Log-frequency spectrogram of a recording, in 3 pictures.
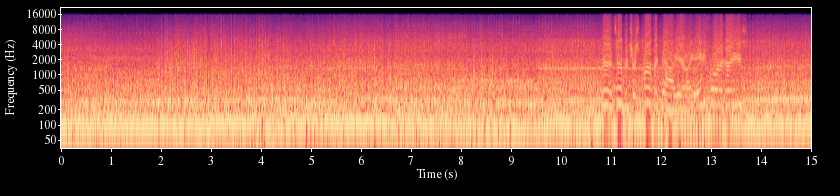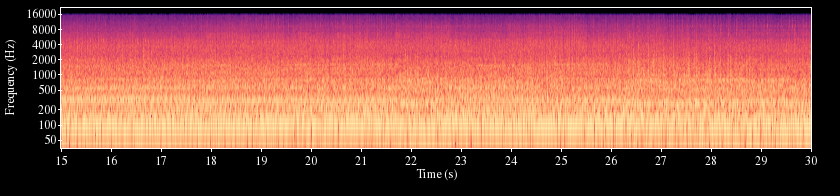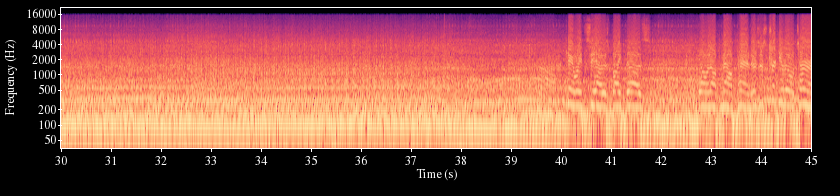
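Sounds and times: motorcycle engine running: 0.0s - 45.0s.

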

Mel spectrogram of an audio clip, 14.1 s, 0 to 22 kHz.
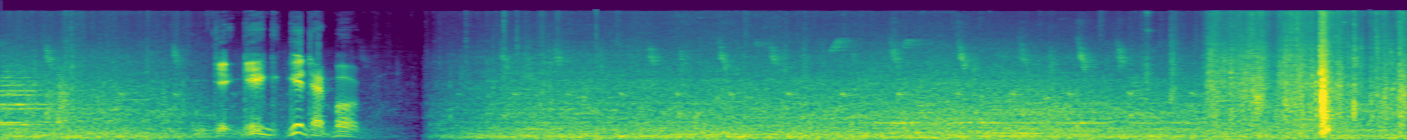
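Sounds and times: crinkling of plastic sacks: 12.1s - 14.0s.

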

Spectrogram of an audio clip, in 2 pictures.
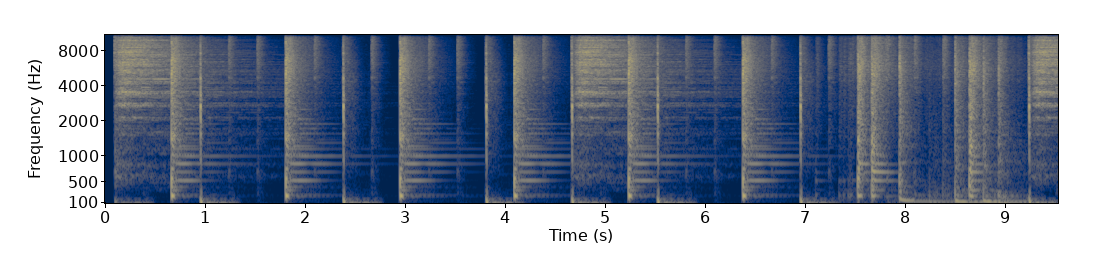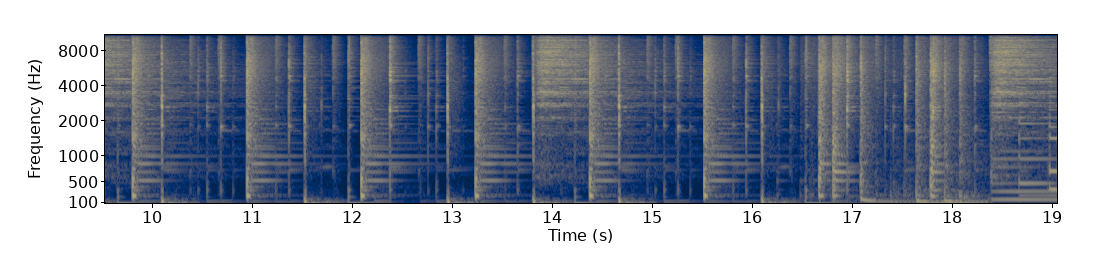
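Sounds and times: drum kit beat: 0.0s - 19.0s.

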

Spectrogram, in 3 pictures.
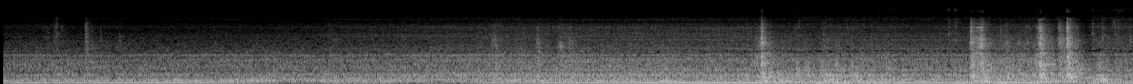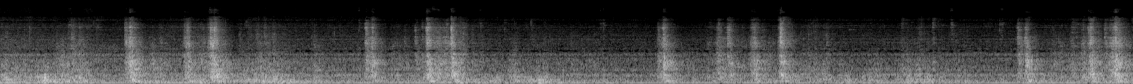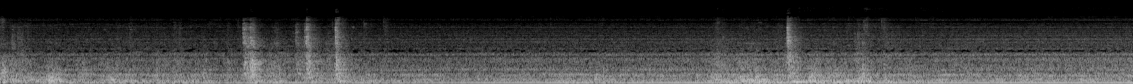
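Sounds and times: excavator diesel engine running: 0.0s - 33.9s.

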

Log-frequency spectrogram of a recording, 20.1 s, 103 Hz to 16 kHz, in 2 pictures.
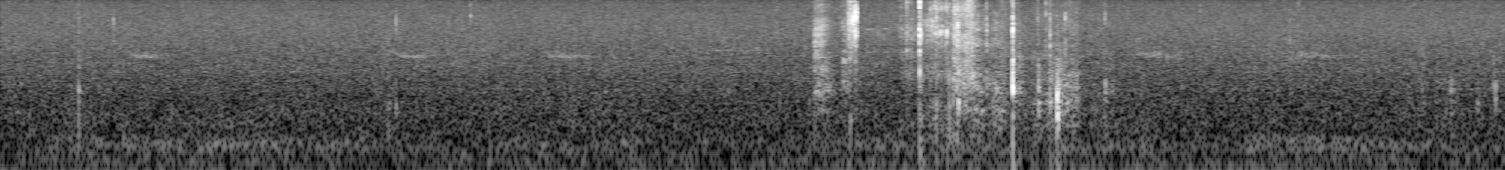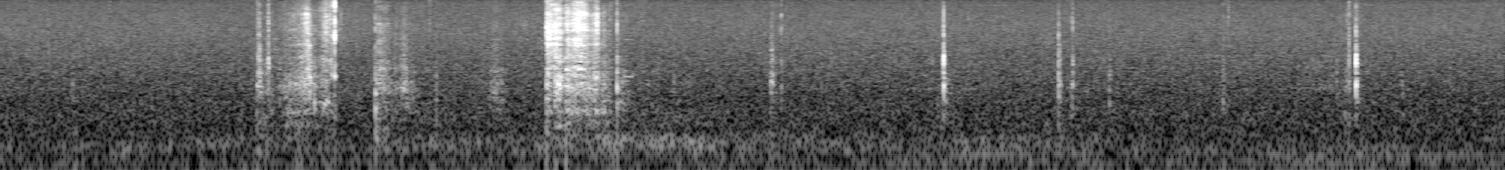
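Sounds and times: scratchy rustling and scraping: 5.4s - 7.4s, 11.8s - 14.2s.

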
